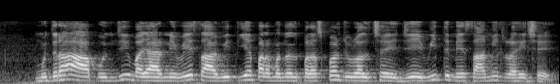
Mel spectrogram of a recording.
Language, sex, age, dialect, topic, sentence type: Maithili, male, 18-24, Eastern / Thethi, banking, statement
